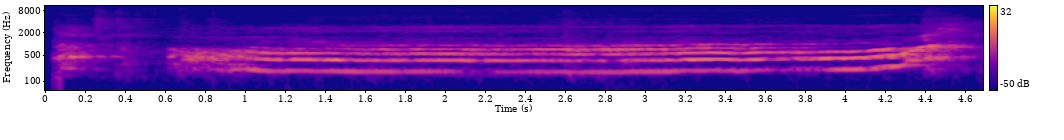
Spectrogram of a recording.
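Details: Female pet dog howling after a beautiful Sunday in the yard and a family visit. A brief yelp, then one long, steady, tuneful howl held for about four seconds that rises in pitch at the end.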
